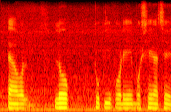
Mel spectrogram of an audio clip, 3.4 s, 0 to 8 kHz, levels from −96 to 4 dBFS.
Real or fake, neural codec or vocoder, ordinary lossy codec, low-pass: real; none; none; none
